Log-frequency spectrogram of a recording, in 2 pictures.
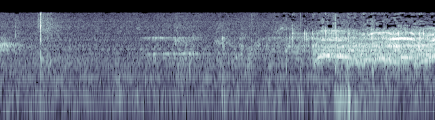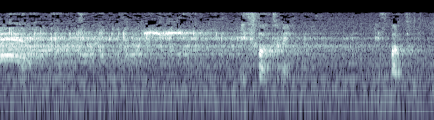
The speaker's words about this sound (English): He spoke to me. They're applauding. God spoke.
